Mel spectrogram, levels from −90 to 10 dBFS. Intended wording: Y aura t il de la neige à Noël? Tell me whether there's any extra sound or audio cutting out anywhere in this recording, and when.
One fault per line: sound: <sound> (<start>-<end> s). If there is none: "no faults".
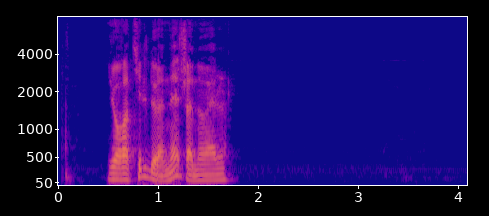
no faults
